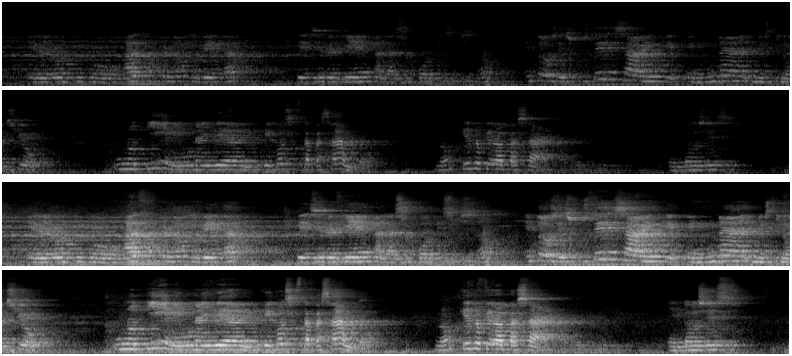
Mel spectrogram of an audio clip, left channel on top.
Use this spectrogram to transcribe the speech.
el error tipo alfa, y beta, que se refieren a las hipótesis, ¿no? Entonces, ustedes saben que en una investigación uno tiene una idea de qué cosa está pasando, ¿no? ¿Qué es lo que va a pasar? Entonces,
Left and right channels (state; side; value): quieter; left; 18.6 dB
